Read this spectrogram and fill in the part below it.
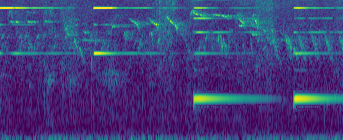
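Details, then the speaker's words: Škoda/VW Group car, instrument cluster gong test run from a KINGBOLEN diagnostic tool: a few higher dings, then clear gong tones about once a second as it plays all the chimes; the cluster chime works normally. "OK. A gong. To by ste mohli počuť. a gonguje všetky gongy."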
